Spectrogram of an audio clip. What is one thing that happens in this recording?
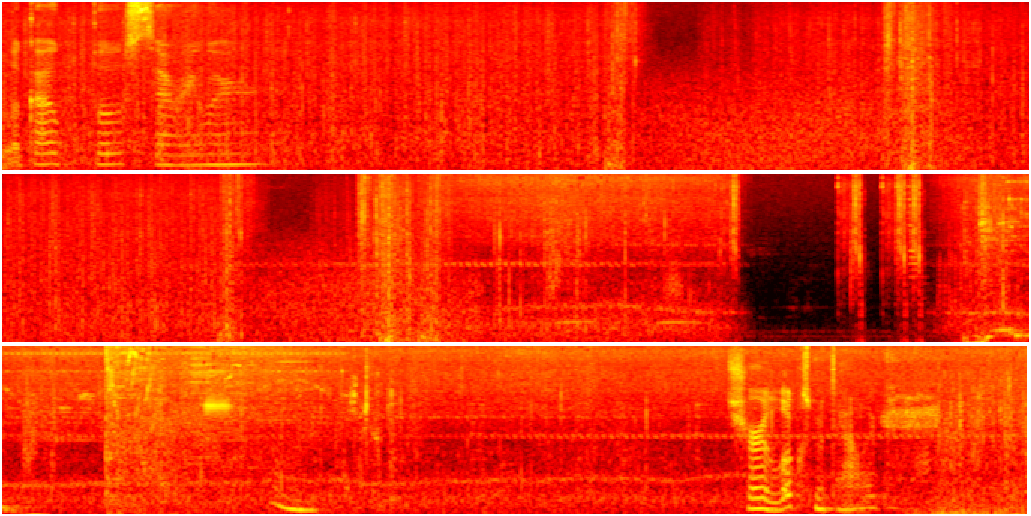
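A young woman talks casually into a close microphone.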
